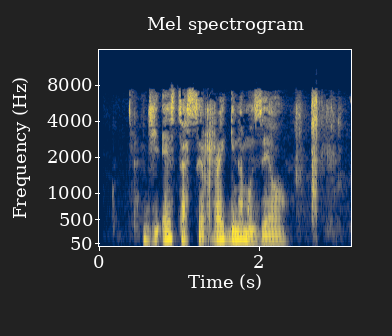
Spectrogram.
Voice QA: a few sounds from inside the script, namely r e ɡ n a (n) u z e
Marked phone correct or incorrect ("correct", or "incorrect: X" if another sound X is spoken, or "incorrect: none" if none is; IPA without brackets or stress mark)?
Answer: incorrect: m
